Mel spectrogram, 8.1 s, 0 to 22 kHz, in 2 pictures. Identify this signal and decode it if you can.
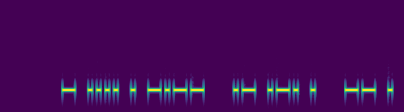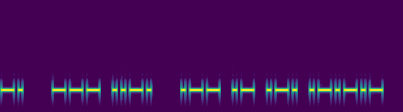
Morse code, heard as a keyed tone, about 28 wpm, 700 Hz. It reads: THEY ARE MEN OF WAR.
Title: Sentences from Top 1000 Words - Review Part 2 - 28wpm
